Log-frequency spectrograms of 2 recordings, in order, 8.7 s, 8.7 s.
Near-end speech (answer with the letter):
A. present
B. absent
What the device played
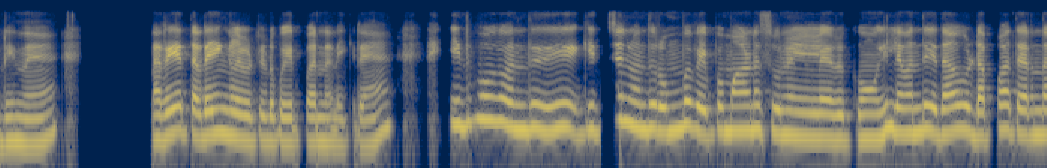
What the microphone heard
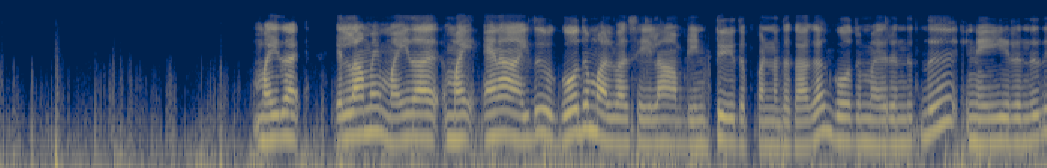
A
